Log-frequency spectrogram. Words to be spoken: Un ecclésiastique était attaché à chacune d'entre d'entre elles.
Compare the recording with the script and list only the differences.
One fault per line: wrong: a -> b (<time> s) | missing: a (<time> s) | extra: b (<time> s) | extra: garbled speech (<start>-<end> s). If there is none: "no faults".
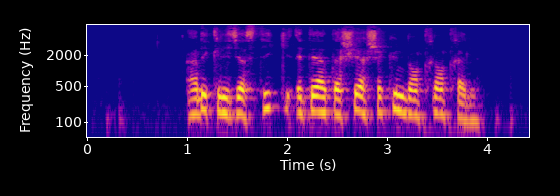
no faults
